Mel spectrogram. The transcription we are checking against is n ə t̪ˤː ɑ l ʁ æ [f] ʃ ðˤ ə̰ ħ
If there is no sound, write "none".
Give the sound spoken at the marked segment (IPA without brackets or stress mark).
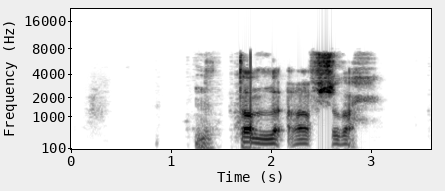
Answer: f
